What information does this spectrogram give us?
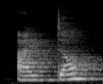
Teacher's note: Mamy na końcu ty, ale obok jest think, które również jest na ty, więc z jednego ty musimy zrezygnować.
